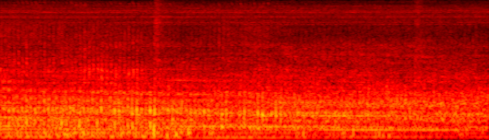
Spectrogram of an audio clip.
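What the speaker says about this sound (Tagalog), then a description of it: "may helicopter." A helicopter passes overhead, its steady rotor drone and engine rumble filling the air loudly and continuously without fading, heard outdoors at a residential site with no speech.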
